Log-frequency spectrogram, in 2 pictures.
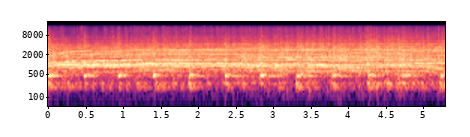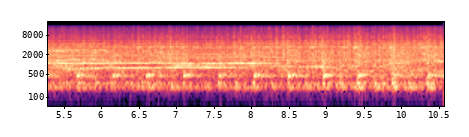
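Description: Crowd cheering with long, held whoops and screams, over a steady beat of about two to three pulses a second.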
